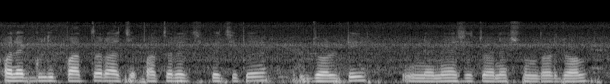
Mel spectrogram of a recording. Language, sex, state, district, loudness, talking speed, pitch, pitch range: Bengali, male, Assam, Hailakandi, -20 LUFS, 120 wpm, 150 Hz, 145-160 Hz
